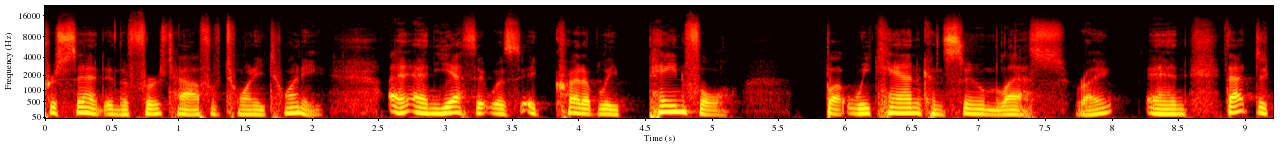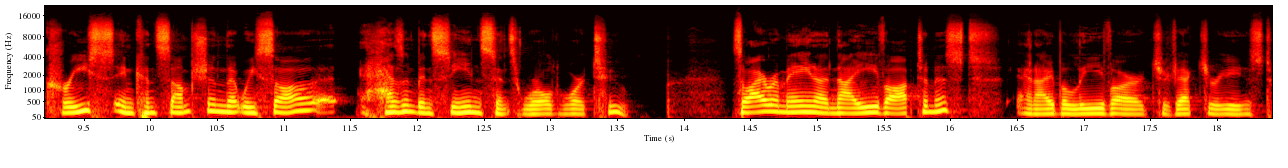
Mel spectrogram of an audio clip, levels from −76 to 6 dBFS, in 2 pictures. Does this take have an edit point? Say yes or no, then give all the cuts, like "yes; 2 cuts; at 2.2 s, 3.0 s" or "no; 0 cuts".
yes; 2 cuts; at 8.8 s, 16.4 s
